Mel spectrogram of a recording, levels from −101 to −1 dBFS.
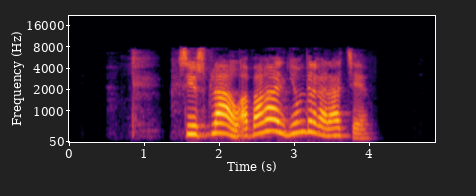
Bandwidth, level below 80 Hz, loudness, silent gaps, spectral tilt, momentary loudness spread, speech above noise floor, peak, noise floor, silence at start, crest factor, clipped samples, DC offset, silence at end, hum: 8 kHz; -72 dBFS; -16 LUFS; 1.27-1.33 s; -3 dB/octave; 17 LU; 29 dB; -2 dBFS; -46 dBFS; 0.85 s; 16 dB; under 0.1%; under 0.1%; 0.9 s; none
